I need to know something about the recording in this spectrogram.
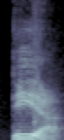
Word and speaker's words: Diop: Teacher, ruler, scholar, Diop or Jop, the way it's pronounced in Senegal, it's Senegalese.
